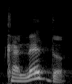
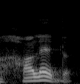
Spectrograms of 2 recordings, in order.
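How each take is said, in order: First: The first sound is a plain K. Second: The first sound is throaty, like an R. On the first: This is how we say it. "nous, on va dire Khaled" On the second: This is how Arabic speakers say it. "Donc le K, un peu comme un R"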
